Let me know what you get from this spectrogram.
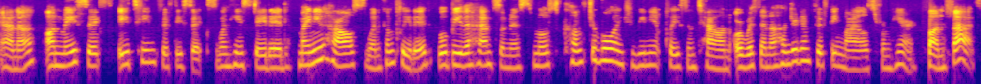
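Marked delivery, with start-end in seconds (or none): none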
